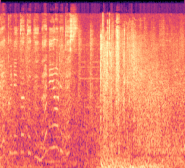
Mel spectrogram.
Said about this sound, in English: They're shooting HE!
